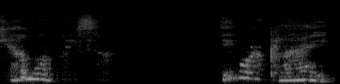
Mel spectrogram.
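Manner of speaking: high, breathy spooky whisper; eerie whisper. Pretend. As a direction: lure Lisa in with a creepy whisper.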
